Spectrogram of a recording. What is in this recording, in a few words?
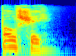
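"bolshy", British English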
